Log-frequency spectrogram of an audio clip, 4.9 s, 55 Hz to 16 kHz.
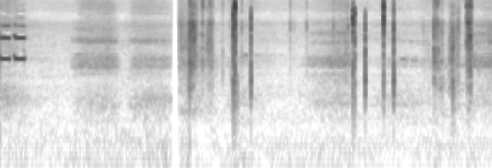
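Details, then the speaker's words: Greenworks 80V battery chainsaw after five cuts through oak slabs, charge getting low: short high-pitched beeps in irregular bursts in a quiet setting; warning beep for over-temperature or low battery. "You hear that beeping? That's over temp or low battery. So let it cool"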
